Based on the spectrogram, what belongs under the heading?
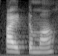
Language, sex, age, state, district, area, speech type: Punjabi, female, 18-30, Punjab, Fazilka, rural, read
